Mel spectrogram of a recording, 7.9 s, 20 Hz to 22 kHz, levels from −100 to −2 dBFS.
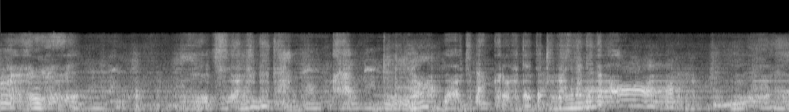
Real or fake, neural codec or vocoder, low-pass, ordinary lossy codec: fake; codec, 24 kHz, 1 kbps, SNAC; 7.2 kHz; Opus, 64 kbps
